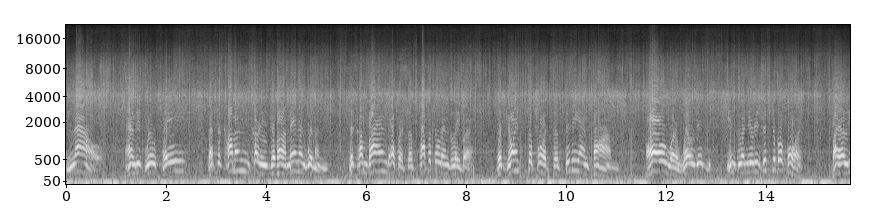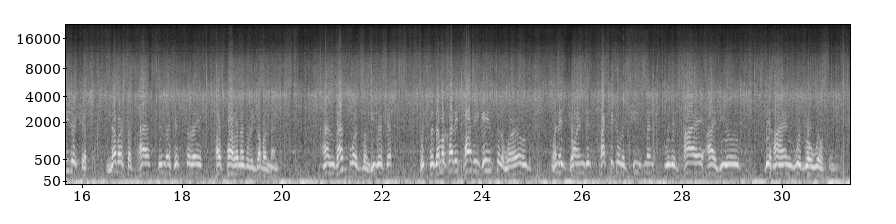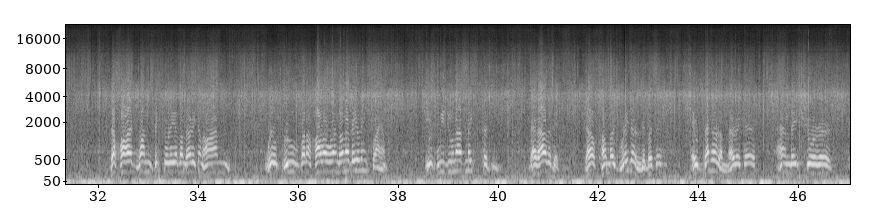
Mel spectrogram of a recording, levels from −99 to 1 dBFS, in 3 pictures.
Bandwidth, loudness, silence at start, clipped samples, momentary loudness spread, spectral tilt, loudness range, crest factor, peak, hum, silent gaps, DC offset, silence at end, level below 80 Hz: 15 kHz; -19 LUFS; 0 s; under 0.1%; 11 LU; -3.5 dB/octave; 2 LU; 14 dB; -4 dBFS; none; none; under 0.1%; 0 s; -24 dBFS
